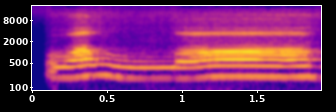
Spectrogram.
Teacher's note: لفظ اللہ کی لام موٹی پڑھیں گے کیونکہ پیچھے والے حرف یعنی کہ واو کی زبر ہے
